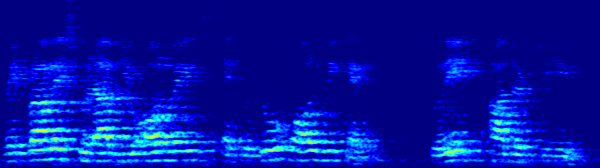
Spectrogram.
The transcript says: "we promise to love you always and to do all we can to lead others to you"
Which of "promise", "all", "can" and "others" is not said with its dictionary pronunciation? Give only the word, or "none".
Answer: others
